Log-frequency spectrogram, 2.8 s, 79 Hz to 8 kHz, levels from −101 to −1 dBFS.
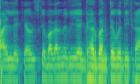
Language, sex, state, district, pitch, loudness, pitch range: Hindi, male, Maharashtra, Washim, 110 Hz, -21 LUFS, 105-110 Hz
